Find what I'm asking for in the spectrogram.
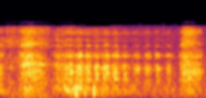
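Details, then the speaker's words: Sleeping dog snoring with fluttering, squeaky snorts and whistly nasal breath noises. "sorry dude you're making funny noises he's still sleeping"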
